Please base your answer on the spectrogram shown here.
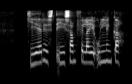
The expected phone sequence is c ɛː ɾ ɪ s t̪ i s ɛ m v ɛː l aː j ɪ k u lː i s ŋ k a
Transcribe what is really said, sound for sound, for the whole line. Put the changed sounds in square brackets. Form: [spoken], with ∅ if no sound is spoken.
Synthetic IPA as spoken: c ɛː ɾ ɪ s t̪ i s [a] m [f] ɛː l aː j ɪ [ʔ] u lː i [∅] ŋ k a

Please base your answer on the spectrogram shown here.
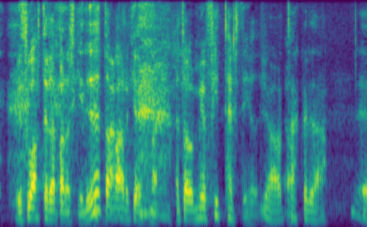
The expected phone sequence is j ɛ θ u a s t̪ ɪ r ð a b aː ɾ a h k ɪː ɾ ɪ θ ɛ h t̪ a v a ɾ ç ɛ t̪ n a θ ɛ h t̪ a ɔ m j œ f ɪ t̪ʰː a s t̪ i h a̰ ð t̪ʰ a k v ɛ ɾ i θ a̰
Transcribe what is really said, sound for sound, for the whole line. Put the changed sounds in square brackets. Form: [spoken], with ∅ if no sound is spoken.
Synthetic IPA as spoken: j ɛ θ u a [f] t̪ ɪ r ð a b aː ɾ a [s] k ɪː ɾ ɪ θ ɛ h t̪ a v a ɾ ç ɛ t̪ n a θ ɛ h t̪ a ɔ m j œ f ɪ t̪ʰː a s t̪ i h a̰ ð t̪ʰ a k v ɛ ɾ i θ a̰

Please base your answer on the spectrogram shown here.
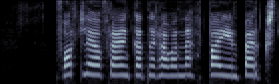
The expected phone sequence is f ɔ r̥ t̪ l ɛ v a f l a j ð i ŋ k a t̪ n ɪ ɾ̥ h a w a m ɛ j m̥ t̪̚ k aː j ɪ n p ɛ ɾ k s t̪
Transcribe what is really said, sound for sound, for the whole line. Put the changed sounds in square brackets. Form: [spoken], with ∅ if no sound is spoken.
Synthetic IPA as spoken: f ɔ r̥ t̪ l ɛ [ɣ] a f [ɾ] a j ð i ŋ k a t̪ n ɪ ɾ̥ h a [v] a [n] ɛ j m̥ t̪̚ [p] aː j ɪ n p ɛ ɾ k s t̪

